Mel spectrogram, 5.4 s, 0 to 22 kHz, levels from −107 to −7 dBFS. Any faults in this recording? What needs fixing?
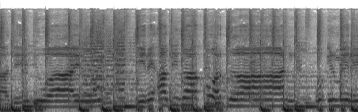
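No faults; nothing needs fixing.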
